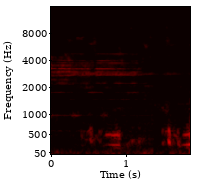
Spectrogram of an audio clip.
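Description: Soft, low cooing from a pair of Giribaz high-flyer pigeons, a male and a female, heard close by in a few short throaty bursts over a faint background hum.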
